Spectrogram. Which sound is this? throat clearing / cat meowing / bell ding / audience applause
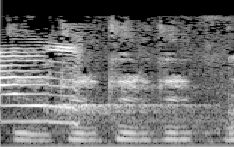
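cat meowing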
